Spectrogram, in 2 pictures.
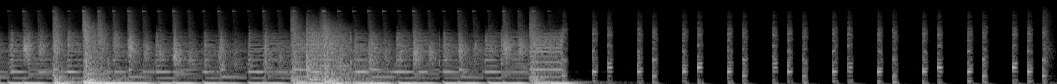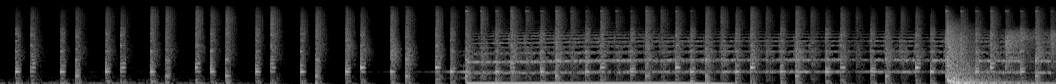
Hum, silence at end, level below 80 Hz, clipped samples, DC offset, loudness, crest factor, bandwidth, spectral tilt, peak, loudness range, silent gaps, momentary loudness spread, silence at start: none; 0 s; -22 dBFS; under 0.1%; under 0.1%; -25 LUFS; 18 dB; 16 kHz; -4.5 dB/octave; -2 dBFS; 12 LU; none; 14 LU; 0 s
